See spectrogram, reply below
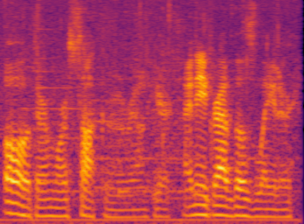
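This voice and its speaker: A man streaming a game live, commenting in a laid-back, wry way. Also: fairly low pitch. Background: game music.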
